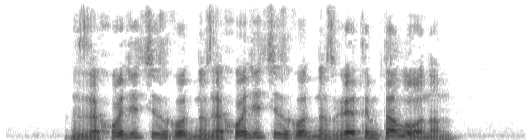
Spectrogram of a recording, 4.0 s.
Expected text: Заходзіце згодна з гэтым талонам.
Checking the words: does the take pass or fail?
fail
